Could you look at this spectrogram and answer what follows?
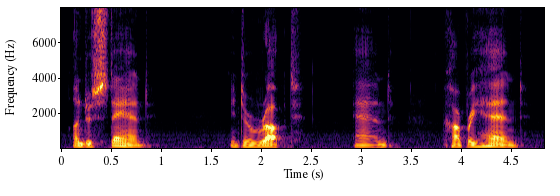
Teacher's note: two unstressed syllables followed by a stressed syllable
